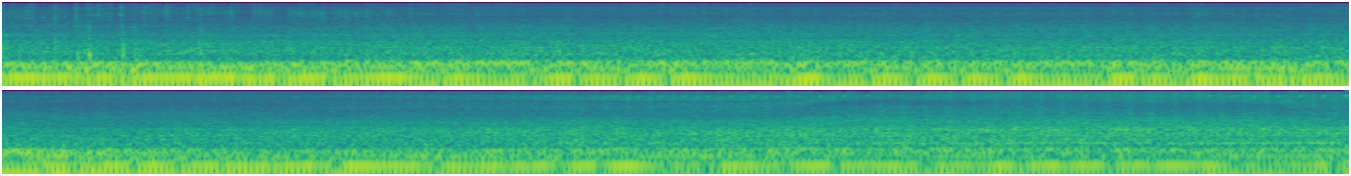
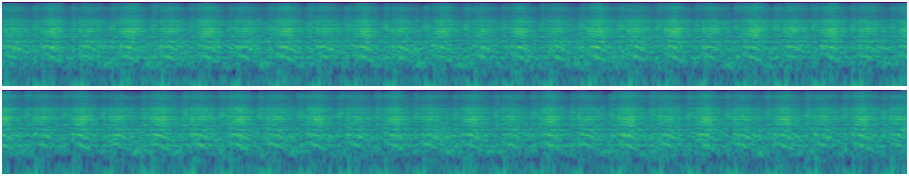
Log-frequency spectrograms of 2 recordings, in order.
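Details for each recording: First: Classic Mini Clubman campervan, first running after pressurising the fuel tank by blowing into it so the pump could draw fuel: steady idle, slightly lumpy and uneven, no taps, knocks or bangs; mechanically sound. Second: Classic Mini Clubman campervan, sat unused for years, first start attempt right after adding fuel: starter churns steadily about four beats per second without catching; cranks but won't fire, fuel not yet pumped up suspected, spark and leads to be checked.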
